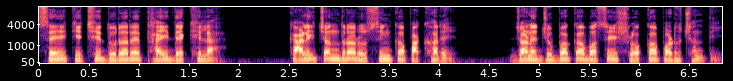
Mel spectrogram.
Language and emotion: Odia, neutral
